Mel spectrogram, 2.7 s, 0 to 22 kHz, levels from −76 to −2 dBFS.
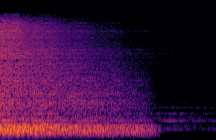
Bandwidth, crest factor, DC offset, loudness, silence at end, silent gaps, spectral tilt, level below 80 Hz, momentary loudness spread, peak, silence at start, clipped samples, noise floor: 16 kHz; 18 dB; under 0.1%; -30 LUFS; 0.5 s; none; -3 dB/octave; -68 dBFS; 17 LU; -14 dBFS; 0 s; under 0.1%; -60 dBFS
